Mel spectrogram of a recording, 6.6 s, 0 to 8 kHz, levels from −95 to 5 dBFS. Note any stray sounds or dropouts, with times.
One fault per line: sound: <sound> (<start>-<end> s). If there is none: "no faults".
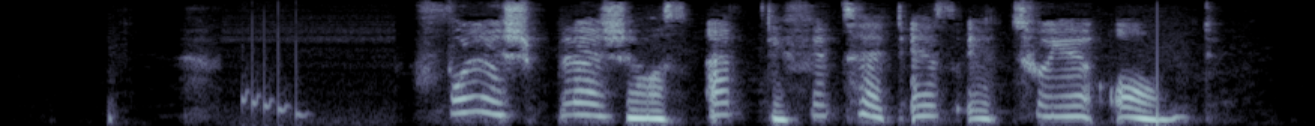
sound: chirp (1.2-1.6 s)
